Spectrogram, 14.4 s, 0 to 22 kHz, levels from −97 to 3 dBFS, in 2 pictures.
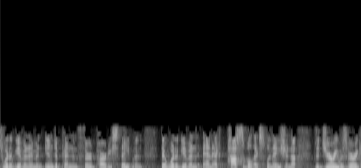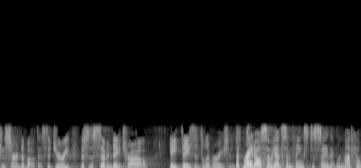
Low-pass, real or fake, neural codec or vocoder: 5.4 kHz; real; none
